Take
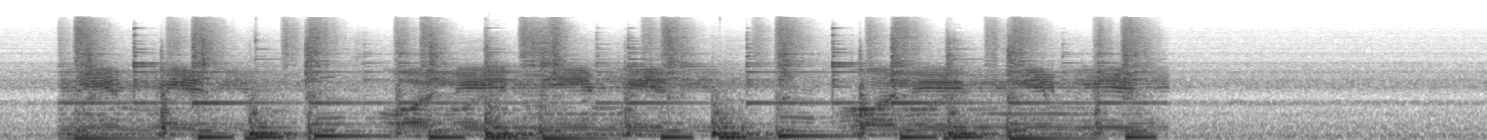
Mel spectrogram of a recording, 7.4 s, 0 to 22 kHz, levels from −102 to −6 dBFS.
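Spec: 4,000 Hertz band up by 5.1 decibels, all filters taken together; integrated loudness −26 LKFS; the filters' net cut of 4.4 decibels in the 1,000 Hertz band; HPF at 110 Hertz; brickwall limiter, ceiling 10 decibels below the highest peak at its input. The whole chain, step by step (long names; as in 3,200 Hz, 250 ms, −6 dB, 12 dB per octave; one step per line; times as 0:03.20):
high-pass filter 110 Hz
parametric band 1,000 Hz −5.5 dB
parametric band 4,000 Hz +7 dB
level +7 dB
brickwall limiter −16 dBFS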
